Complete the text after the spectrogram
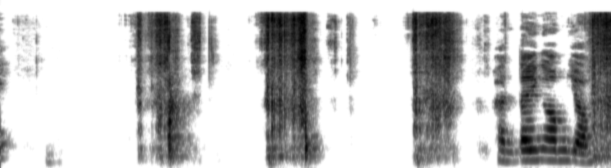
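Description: A knife slices through an onion and taps on a cutting board.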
